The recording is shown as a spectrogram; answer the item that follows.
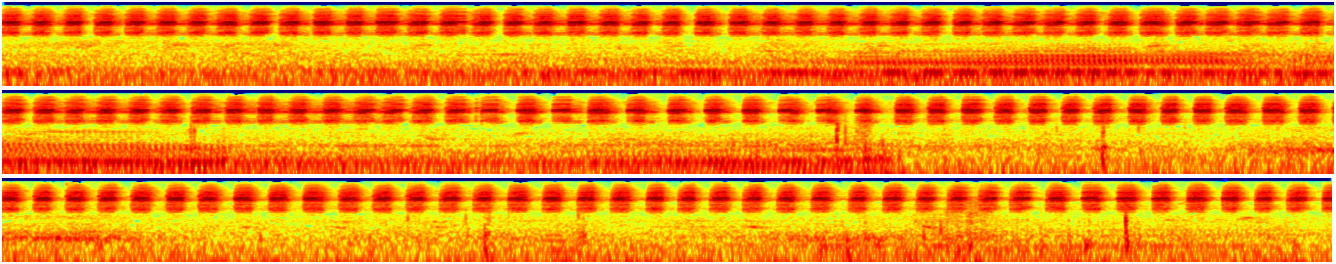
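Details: Steady high cricket chirping from the Tuscan hillsides of central Italy, taped in summer during a road trip; rapid evenly spaced pulses run unbroken throughout, over a soft low droning hum that fades after the first half.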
